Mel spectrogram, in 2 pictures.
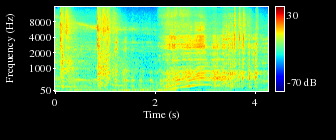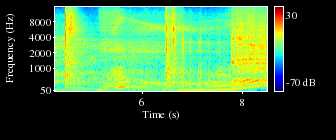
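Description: Performance car engines, BMWs among them, revved hard several times, each rev climbing and falling away, with sharp exhaust pops and bangs cracking between the revs.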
